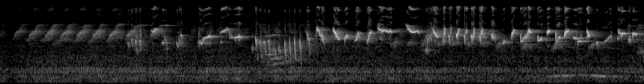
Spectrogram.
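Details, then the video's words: Canary song for training canaries: rapid rows of high repeated notes, a brief buzzy roll, then a loud, continuous fast trilling with sharp chirps. "canary singing best video to training canaries birds"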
